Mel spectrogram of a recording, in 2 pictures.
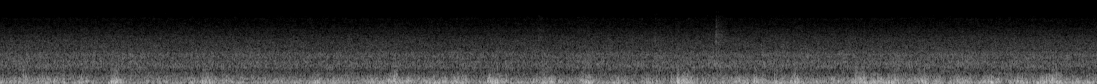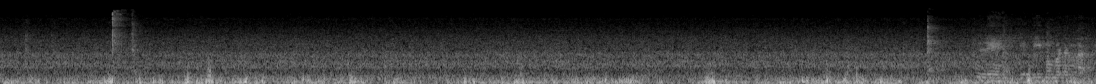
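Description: Steady fan-like air noise with an uneven low rumble, and a single short click about twelve seconds in.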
